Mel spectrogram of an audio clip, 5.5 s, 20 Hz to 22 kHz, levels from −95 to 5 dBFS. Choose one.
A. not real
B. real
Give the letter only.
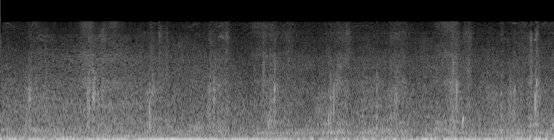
B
